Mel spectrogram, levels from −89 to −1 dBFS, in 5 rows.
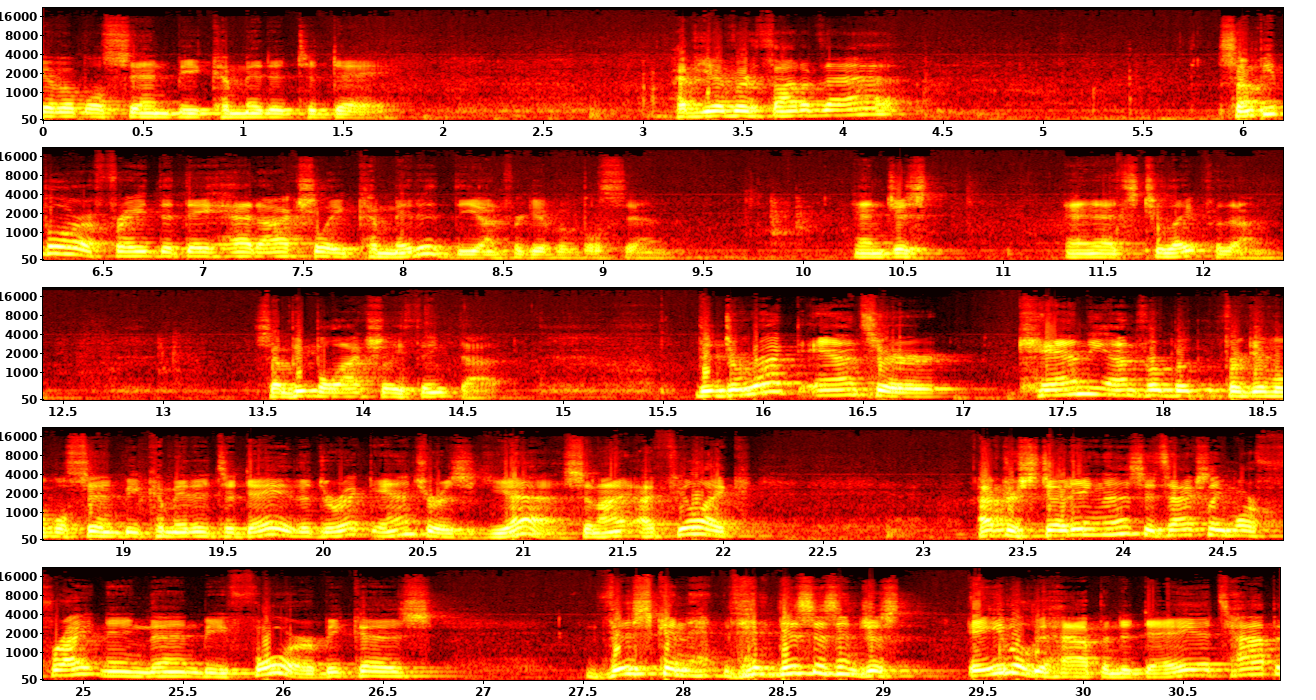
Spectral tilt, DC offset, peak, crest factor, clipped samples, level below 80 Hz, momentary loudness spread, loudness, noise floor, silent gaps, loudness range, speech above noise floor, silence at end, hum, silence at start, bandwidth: -6 dB/octave; under 0.1%; 0 dBFS; 12 dB; 0.3%; -48 dBFS; 11 LU; -11 LUFS; -43 dBFS; none; 5 LU; 33 dB; 0 s; none; 0 s; 16 kHz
